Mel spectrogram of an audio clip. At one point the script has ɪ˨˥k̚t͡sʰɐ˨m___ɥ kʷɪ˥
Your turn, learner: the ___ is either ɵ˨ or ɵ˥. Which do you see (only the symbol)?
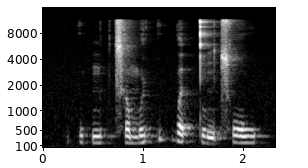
ɵ˥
